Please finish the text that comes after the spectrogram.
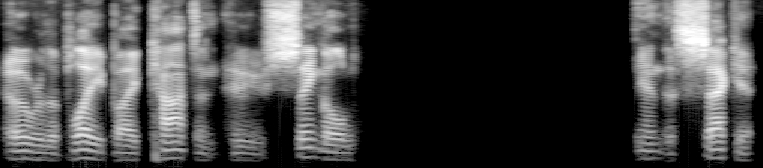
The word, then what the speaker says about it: Contant: Caden Contant. Or Contant. I think that's Zach Williams pronounces it.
